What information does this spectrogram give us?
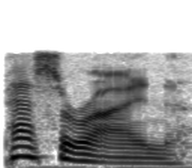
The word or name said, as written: passerine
